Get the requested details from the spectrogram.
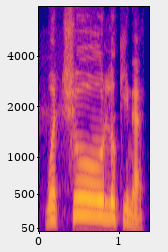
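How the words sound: It is said with a heavy, chewed-up accent.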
